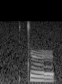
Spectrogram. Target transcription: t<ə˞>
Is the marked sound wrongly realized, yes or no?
no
